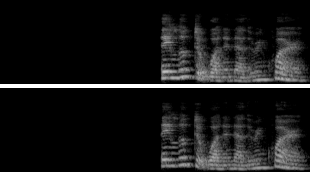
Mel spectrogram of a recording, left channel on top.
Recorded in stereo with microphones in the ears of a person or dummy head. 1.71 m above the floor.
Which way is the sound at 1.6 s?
10° right (ahead or behind).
